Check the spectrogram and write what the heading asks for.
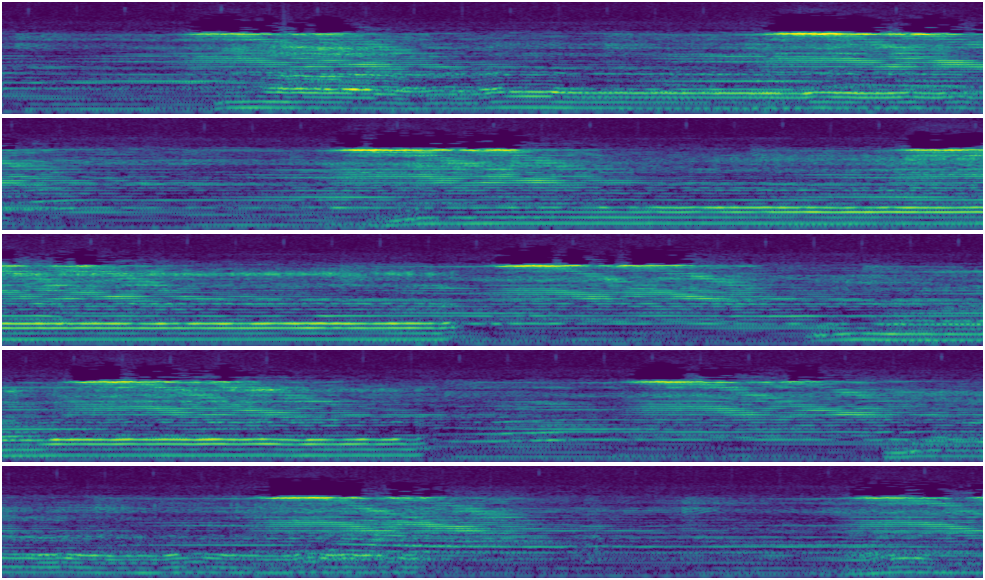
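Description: Dhrupad alap in raga Adana: a male voice holds long notes and slides slowly into each new pitch, with no drum. Under it, a tanpura drone is plucked in a cycle that repeats about every two seconds.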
